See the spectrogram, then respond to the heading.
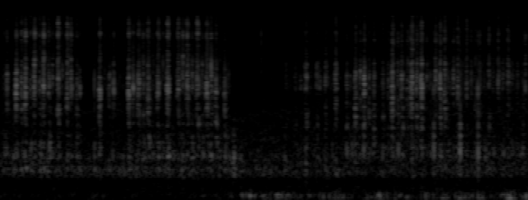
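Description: A wooden stylus tip scratches the coating of a scratch-art page in a spiral-bound book lying flat on a table, in short scratching strokes. The sound is a quiet run of dry, bright, crisp scratches with almost no ring, and a faint low rumble enters partway through.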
